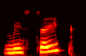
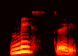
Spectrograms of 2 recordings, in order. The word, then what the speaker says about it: mistake: Here, the word mistake has 2 syllables, and the accent, I mean, not the accent again. The stress is on the second syllable, take, because we don't say mistake, we say mistake.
